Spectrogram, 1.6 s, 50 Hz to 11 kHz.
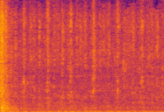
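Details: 1967 Ford Bronco, original 289 V8, three-speed manual, after carburetor change, points service, new starter and alternator: deep, steady low rumble with even beat after start-up, no misses or knocks; healthy idle.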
